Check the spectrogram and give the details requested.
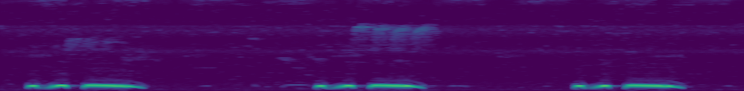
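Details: Territorial spotted dove calling companions in the wild: three evenly spaced phrases, each two quick curling coos followed by a longer descending coo, about every two seconds, with a faint high tone in the background.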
